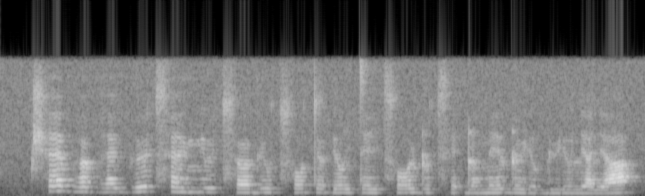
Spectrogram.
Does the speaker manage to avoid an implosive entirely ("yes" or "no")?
yes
